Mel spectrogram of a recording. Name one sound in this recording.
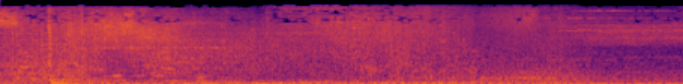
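A huge crystal structure shatters with a deep rumbling blast.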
